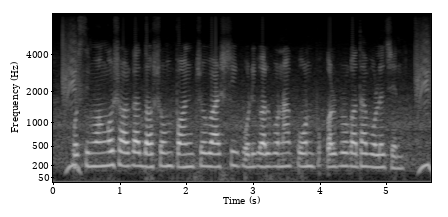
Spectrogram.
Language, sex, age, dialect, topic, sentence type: Bengali, female, 31-35, Standard Colloquial, agriculture, question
